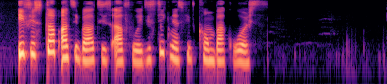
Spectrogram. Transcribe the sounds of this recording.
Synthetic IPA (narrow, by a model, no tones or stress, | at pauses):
ifjustɔpãntibaɔtʰisa̰fwedisiknɛsfidkʰɔ̃mbakwɛs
